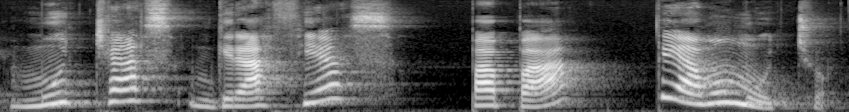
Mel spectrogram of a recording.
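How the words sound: It is said with a Spanish accent from Spain. "na Espanha, falaria"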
